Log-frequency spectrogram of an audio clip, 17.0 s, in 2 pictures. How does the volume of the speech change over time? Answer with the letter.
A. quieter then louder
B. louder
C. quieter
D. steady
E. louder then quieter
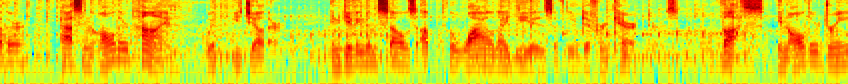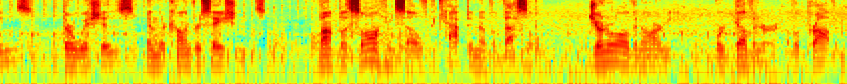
D.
